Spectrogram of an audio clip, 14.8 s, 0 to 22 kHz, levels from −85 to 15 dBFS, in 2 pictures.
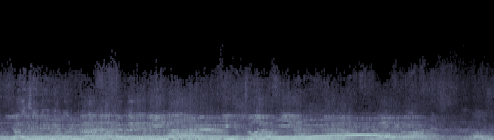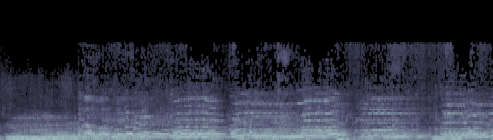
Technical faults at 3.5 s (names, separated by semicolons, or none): none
